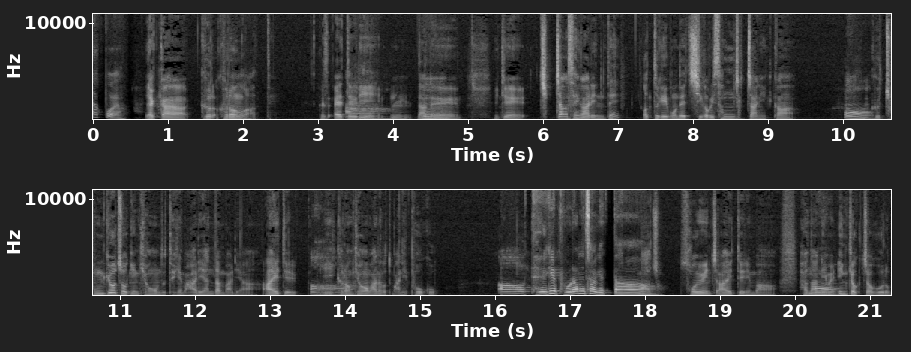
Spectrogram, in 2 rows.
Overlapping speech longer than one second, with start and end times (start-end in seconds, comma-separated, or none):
3.4-4.9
